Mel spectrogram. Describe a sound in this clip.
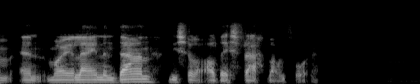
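A young man speaks calmly through a headset microphone on an online call.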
